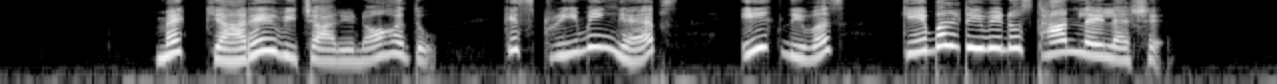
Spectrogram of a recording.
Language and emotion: Gujarati, surprised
